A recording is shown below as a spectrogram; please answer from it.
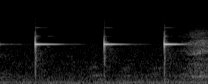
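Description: An abrasive stone wheel for a bench grinder, with a 5/8 arbor, is tapped lightly with a finger three times in a ring test. Each tap gives a clear, high ring near 2.5 kHz that fades quickly. The wheel rings, which shows it is good and uncracked.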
